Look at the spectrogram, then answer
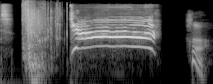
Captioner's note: crunch; screaming in pain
